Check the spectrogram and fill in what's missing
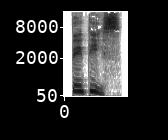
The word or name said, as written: तेंतीस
